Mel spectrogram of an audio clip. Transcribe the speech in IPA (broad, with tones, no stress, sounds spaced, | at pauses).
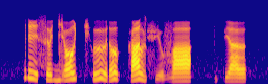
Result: ɾ i˥˧ s ɯ˧ dʲ ɔː˧˥ cʰ ɯː˧˥˧ ɾ ɤ˧˥˧ k a˧˥˧ l fʲ u˩ v a˧ | pʲ a˧ ə̯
